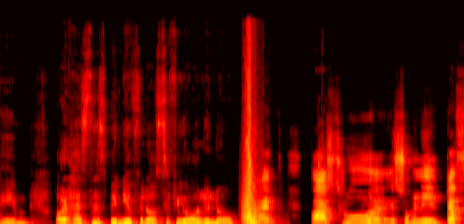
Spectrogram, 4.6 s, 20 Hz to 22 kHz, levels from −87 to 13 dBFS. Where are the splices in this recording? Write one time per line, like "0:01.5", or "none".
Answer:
0:02.5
